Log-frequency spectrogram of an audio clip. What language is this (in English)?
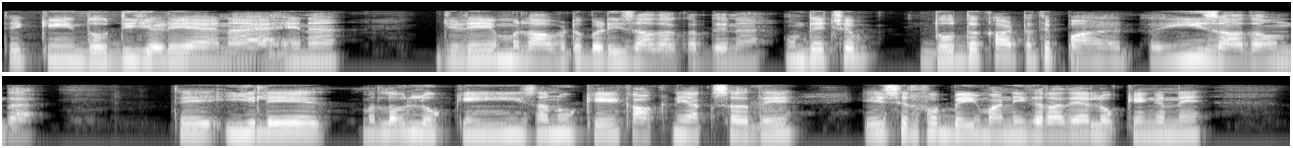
Dogri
